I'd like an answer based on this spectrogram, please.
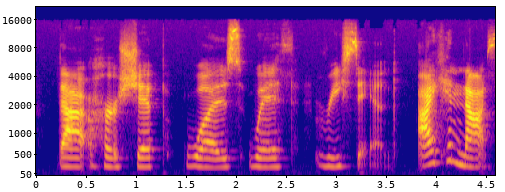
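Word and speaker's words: Rhysand: i was reading it i thought it was rye sand and then in this collector's edition they have pronunciations and it said you pronounce it as like reese re-sand so that's gonna be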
